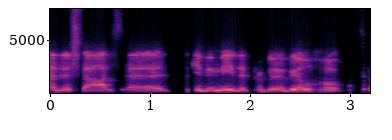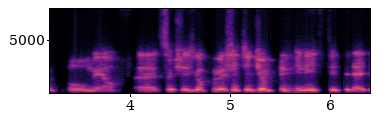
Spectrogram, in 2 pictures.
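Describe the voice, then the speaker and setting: In a northern English accent, a man speaks with monotone, flat intonation. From northern England, Doncaster. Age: 40s. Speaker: filmmaker and arts practitioner. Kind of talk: talk to an online audience. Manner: halting, many fillers and repeats.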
